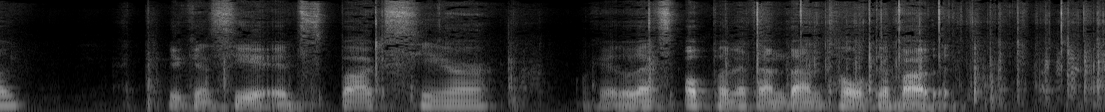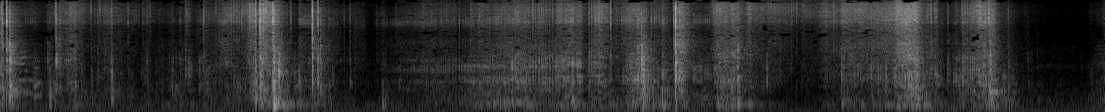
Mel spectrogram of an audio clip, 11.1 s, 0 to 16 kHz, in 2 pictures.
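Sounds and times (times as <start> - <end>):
cardboard and plastic crinkling: 2.5 - 10.7.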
